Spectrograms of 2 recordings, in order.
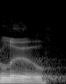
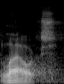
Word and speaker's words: Laux: And so we got, actually he pronounced his name Lou. Around here we pronounce it Laux. I think that's the difference between French and German.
